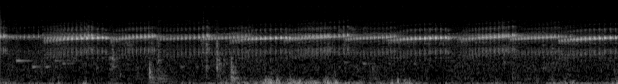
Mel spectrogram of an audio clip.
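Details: Frogs calling in the evening, a steady high-pitched pulsing trill that runs without a break, swelling and easing roughly every second, with faint low rumbles and soft knocks in the background.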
